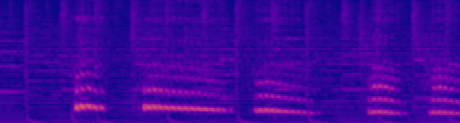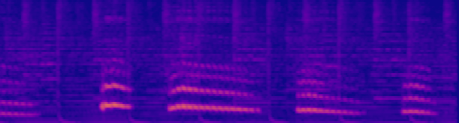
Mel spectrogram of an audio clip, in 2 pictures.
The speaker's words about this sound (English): Oh, that's lovely. That's someone's phone going, is it? No, it's pigeon. Oh, pigeon! They have their own little ringtone, though.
